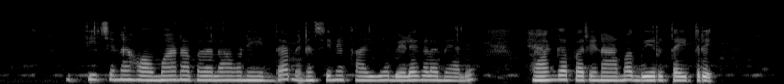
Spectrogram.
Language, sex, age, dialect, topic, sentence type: Kannada, female, 31-35, Dharwad Kannada, agriculture, question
